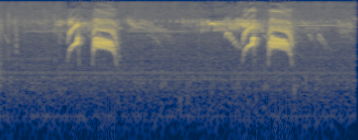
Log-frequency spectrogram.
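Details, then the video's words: A firewood-gatherer, heard singing but unseen during a countryside walk, gives sharp, high, squeaky paired notes repeated about every second and a half over faint background hiss. "Eu estou ouvindo um graveteiro aqui, mas eu não consigo ver ele. Mas"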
